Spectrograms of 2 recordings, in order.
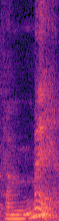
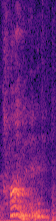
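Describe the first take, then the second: First: "command" stressed as com-MAND; stress on second syllable. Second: "command" wrongly stressed as COM-mand, first syllable high. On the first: Teacher showing student the right accent, "command" stressed on MAND. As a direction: lean on the last syllable of "command". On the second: Teacher showing student the wrong accent, "command" stressed on COM. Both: Shown as a demonstration. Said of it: "the accent makes it sound right".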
